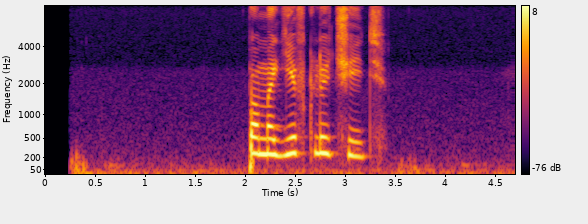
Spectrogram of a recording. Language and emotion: Russian, neutral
